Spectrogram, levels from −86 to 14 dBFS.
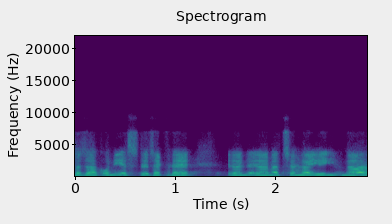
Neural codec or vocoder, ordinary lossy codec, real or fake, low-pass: codec, 16 kHz, 0.5 kbps, FreqCodec, smaller model; Opus, 24 kbps; fake; 7.2 kHz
